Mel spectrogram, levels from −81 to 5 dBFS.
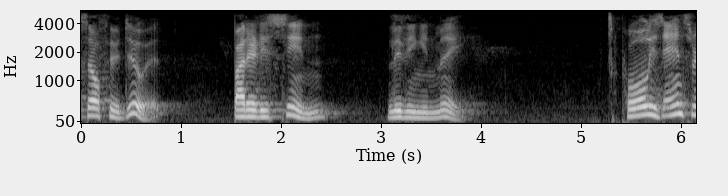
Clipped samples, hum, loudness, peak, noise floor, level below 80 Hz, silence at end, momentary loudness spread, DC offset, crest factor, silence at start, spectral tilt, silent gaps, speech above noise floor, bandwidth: under 0.1%; none; -17 LUFS; -2 dBFS; -57 dBFS; -54 dBFS; 0 s; 15 LU; under 0.1%; 16 dB; 0 s; -9 dB/octave; none; 41 dB; 5.4 kHz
